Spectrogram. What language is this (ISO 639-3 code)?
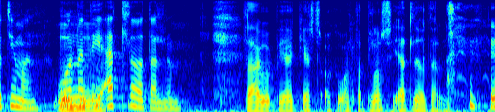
isl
